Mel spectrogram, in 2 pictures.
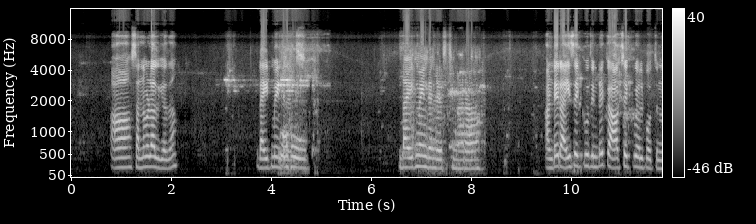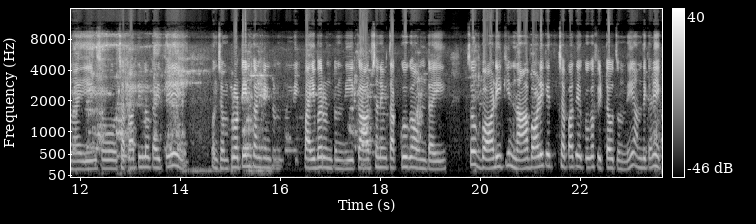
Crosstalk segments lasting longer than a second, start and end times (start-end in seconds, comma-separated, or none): none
